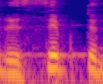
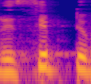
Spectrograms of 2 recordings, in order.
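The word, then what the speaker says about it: receipt: रिसीप्ट बोलते हैं। लेकिन वो भूल जाते हैं कि यहां पर ये पी साइलेंट है। इस पी को उच्चारित प्रोनाउंस नहीं किया जाता है।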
